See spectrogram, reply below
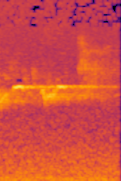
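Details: Blackbird singing at night: sustained clear whistled notes held almost level, ending in a higher scratchy flourish, against a constant low hum.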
